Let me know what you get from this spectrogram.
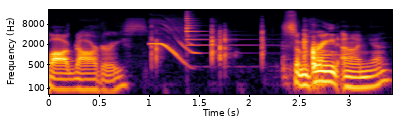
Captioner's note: bell dinging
